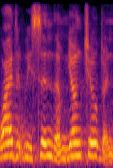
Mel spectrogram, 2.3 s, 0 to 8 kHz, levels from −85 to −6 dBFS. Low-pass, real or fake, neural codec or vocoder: 7.2 kHz; fake; vocoder, 24 kHz, 100 mel bands, Vocos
